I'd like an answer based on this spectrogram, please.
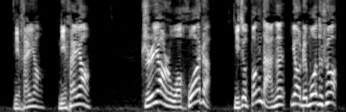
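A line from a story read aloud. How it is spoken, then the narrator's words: Exasperated. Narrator (Chinese): 给小何嚷嚷急了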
